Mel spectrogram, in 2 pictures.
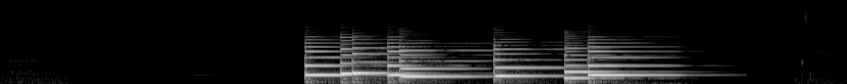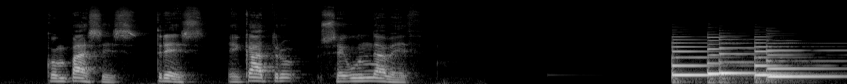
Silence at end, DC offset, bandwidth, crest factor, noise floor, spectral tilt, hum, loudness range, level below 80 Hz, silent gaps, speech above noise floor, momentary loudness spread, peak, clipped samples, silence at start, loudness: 0 s; under 0.1%; 13 kHz; 18 dB; under -90 dBFS; -6 dB/octave; none; 15 LU; -58 dBFS; 7.46-7.94 s, 13.38-13.94 s; over 63 dB; 21 LU; -2 dBFS; under 0.1%; 3.05 s; -17 LUFS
